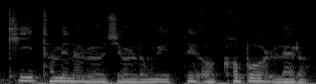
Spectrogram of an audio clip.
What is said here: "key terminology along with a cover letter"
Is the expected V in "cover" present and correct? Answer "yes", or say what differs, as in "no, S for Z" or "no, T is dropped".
no, P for V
